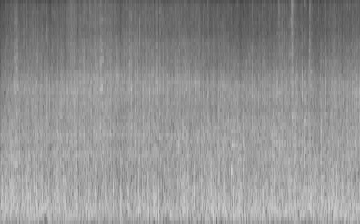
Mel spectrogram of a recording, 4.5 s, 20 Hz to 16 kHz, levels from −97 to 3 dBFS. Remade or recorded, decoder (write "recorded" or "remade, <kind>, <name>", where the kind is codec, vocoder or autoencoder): remade, vocoder, BigVGAN v2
